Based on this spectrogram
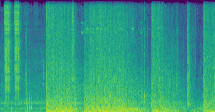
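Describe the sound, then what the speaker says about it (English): Heavy airstrike explosions in Half-Life, long, loud roaring blasts that rumble on, broken by brief gaps and the crackle of gunfire. "Airstrike."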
